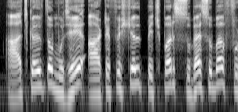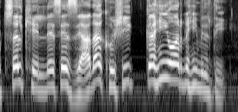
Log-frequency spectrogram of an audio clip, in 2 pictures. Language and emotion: Hindi, happy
